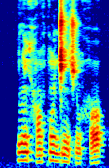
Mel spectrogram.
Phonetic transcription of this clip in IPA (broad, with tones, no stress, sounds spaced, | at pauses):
l ĩ˦ h ɔ̃˧ k ũ˦ d͡ʒ ĩ˦˨ ʃ ũ˨ h ɔ˨˦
